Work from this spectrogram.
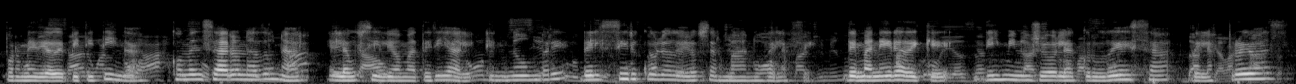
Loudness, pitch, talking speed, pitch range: -20 LUFS, 195 Hz, 140 wpm, 180-220 Hz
